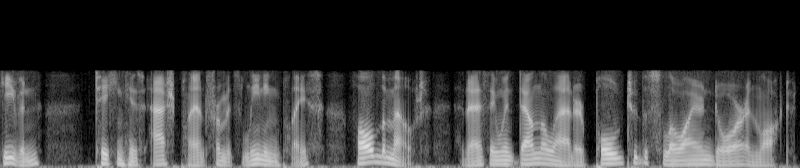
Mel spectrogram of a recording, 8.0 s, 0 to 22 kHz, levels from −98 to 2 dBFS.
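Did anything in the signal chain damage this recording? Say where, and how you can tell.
No, the chain shows no damage; the speech carries the normal signature of G.711 mu-law telephone coding at 64 kbps, with nothing above 4 kHz and only the faint level-following quantisation hiss that format always leaves.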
